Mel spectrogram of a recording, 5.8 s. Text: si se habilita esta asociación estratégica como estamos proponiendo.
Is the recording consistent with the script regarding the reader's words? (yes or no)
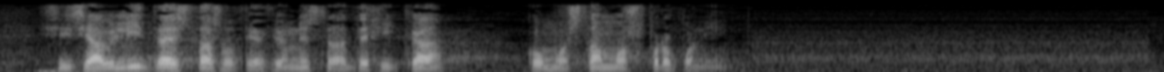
yes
